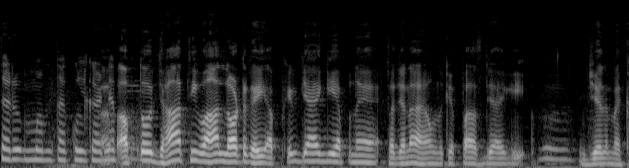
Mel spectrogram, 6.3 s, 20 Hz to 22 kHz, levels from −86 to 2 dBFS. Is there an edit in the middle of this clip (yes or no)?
yes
